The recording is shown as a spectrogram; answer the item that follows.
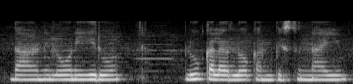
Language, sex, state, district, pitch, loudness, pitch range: Telugu, female, Telangana, Mahabubabad, 220 Hz, -14 LUFS, 215-230 Hz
